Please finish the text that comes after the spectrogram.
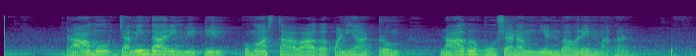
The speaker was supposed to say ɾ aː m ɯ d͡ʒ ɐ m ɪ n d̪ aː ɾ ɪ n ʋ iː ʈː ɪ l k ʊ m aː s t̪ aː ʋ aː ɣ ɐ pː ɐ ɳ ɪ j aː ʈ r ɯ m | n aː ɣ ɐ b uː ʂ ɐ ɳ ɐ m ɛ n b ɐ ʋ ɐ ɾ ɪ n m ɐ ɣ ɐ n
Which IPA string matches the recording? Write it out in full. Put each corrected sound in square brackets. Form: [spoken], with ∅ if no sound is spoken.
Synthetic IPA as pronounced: ɾ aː m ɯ d͡ʒ ɐ m ɪ n d̪ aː ɾ ɪ n ʋ iː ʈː ɪ l k ʊ m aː s t̪ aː ʋ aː ɣ ɐ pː ɐ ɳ ɪ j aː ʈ r ɯ m | n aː ɣ ɐ b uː ʂ ɐ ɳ ɐ m ɛ n b ɐ ʋ ɐ ɾ ɪ n m ɐ ɣ ɐ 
